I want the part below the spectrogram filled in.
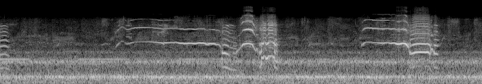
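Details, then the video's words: At a Sydney Olympic Park nest, Australia, on 23 June 2016, a female white-bellied sea eagle squeals when her mate delivers a fish: two bursts of high drawn-out whistled squeals ending in sharp chattering notes, over steady droning noise. "Dad bring's a fish, Mom squeals"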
